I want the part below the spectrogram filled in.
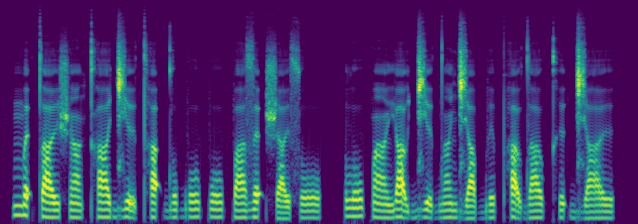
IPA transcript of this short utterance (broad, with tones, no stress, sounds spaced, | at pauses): m ɛ˦ ʔ t a˨ ɪ̯ ʃ ã˨ kʰ ä˦ d͡ʑ ḛ˦˨ ɪ̯ tʰ ä˦ ʔ d o˦ b o˦ ʊ̯ p o˦ ʊ̯ p ä˦ z ɛ˦ ʔ ʃ a˨ ɪ̯ sʰ o˦ | l o˦ p ã˨ j a̰˦˨ ʊ̯ d͡ʑ ḛ˦˨ ɪ̯ d ã˦ d͡ʑ ä˨ b e˦ pʰ a̰˦˨ ʊ̯ d a˦ ʊ̯ kʰ ɪ˦ ʔ d͡ʑ a˦ ɪ̯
